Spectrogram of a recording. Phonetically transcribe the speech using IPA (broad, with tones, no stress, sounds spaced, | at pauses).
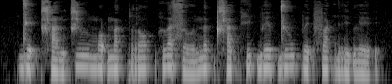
d e˥˩ ʔ t͡ɕʰ a˨˩ n t͡ɕ ɯː˥˩ m ɔ˥˩ ʔ m a˥˩ k̚ p r ɔː˥˩ k̚ h ɯ˥˩ a̯ s ɤː˩˦ n a˥˩ t̚ t͡ɕʰ a˦˥ t̚ h i˥˩ t̚ b eː˥˩ p̚ d ɯː˥˩ w p e˥˩ ʔ f a˥˩ k̚ r i˨˩ ʔ l e˨˩ ʔ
